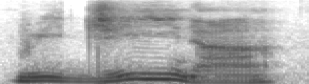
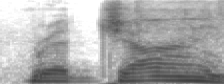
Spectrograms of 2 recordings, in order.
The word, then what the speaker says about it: Regina: There is a Canadian family from Regina, Saskatchewan. Regina? Oh, you're right. I just made it a vagina. Sorry. Okay, try it again. Is it? Wait. No, it's Regina. Don't say Regina.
